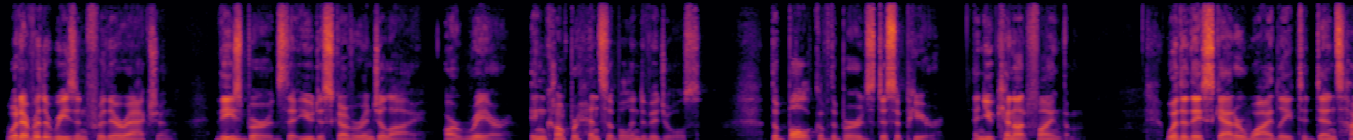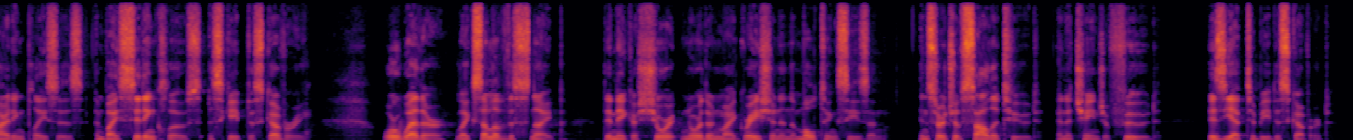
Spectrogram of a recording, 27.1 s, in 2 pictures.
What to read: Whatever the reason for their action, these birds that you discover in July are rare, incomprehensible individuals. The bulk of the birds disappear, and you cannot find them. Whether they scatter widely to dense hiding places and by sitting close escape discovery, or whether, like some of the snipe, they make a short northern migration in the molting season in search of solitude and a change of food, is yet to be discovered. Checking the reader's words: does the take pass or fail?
pass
